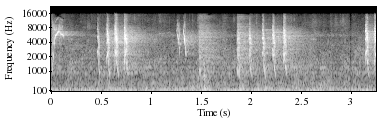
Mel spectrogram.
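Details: Eurasian tree sparrow fighting song for master training, here looser: short clusters of high, sharp chirps, two to six notes each, spread unevenly with quieter pauses between.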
